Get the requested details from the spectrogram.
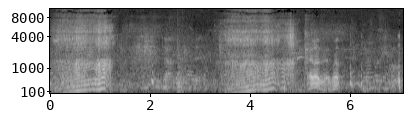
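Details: Loud rattling snores on each breath in, with quieter breathing between and some background noise; snoring.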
